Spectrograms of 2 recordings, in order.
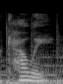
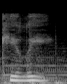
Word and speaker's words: Keeley: I realized she was calling my daughter Kelly my daughter's name is Keeley pronounced Keeley so after school was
